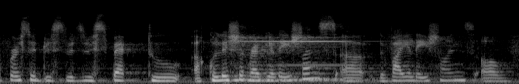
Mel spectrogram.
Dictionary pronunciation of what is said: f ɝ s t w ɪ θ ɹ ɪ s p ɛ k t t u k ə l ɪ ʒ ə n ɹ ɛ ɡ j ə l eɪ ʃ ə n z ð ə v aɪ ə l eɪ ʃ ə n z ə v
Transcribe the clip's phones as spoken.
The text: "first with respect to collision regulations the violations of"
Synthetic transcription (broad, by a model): f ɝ s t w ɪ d ɹ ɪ s p ɛ k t t u k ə l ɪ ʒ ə n ɹ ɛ ɡ j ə l eɪ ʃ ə n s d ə v aɪ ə l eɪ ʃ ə n s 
